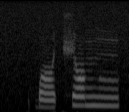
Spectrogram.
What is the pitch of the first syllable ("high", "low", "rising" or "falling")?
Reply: low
